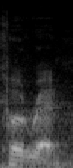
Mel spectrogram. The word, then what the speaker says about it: CODE: REaD: code and Code Red it's spelled code read but it's pronounced Code Red boom playlist so we're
